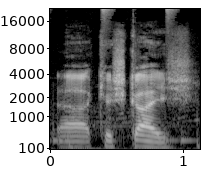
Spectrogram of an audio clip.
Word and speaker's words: Cascais: Cascais.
